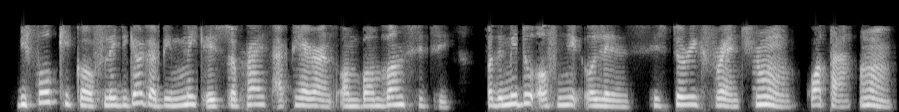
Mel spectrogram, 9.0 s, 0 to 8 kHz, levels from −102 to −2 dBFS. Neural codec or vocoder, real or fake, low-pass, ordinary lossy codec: codec, 16 kHz in and 24 kHz out, 0.9 kbps, LongCat-Audio-Codec, fine tuned four codebook decoder; fake; 7.2 kHz; AAC, 16 kbps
